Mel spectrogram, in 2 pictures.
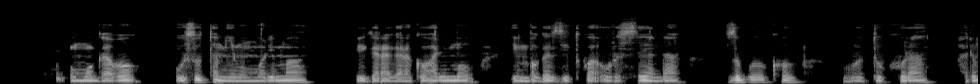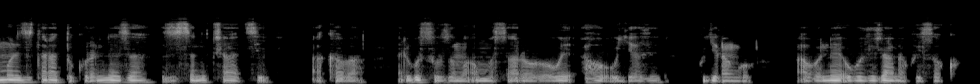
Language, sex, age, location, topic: Kinyarwanda, male, 18-24, Musanze, agriculture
